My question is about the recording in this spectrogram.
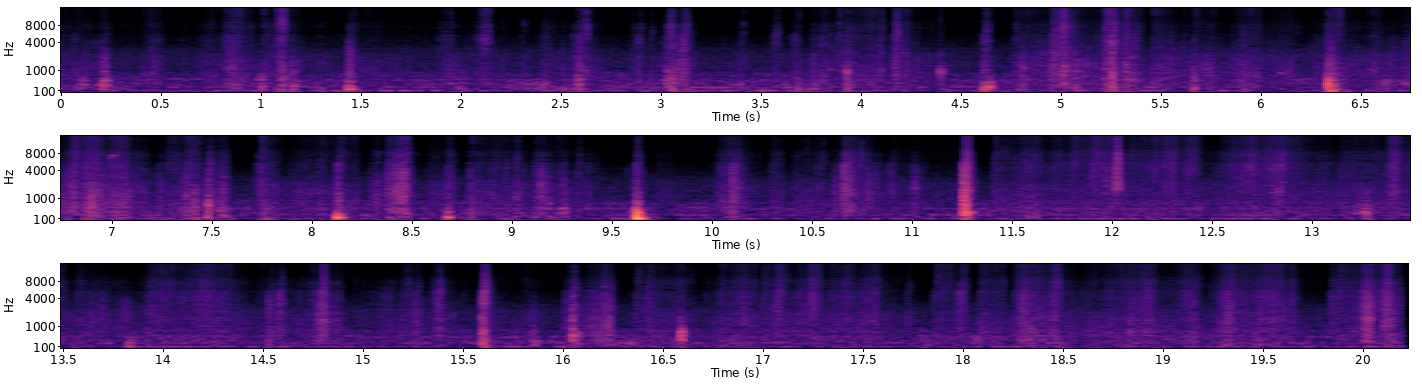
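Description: Unpacking sounds: a cardboard box and moulded pulp tray being handled, with paper and plastic bags rustling and irregular taps and knocks, the loudest a single thump about halfway through.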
